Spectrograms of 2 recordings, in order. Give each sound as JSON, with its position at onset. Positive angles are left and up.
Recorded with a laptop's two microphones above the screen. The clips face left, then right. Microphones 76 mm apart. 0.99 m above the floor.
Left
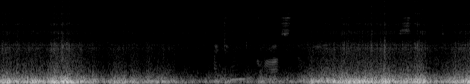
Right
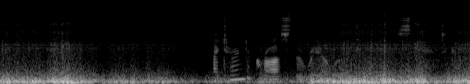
{"t": 2.1, "sound": "a man speaking", "side_deg": -75}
